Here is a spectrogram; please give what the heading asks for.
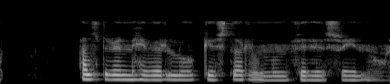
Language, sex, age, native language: Icelandic, female, 11, Icelandic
